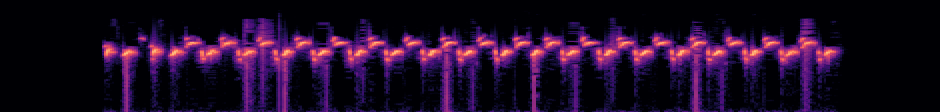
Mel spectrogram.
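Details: Goldfinch tutor song for young birds: an unbroken, steady chain of bright two-part chirps, roughly six per second, running for about three and a half seconds with faint clicks underneath.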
